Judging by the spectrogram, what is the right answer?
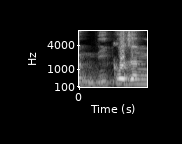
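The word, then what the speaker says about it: pnicogen: अगला है नाइट्रोजन family इनको निकोजन भी बोला जाता है प साइलेंट है क्योंकि ये फर्टिलाइजर के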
